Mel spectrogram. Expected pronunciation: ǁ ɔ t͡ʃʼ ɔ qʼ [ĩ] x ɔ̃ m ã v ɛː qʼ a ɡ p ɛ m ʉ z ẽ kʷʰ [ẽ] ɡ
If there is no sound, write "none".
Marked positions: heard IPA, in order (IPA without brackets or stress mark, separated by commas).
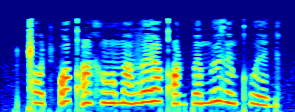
ẽ, e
